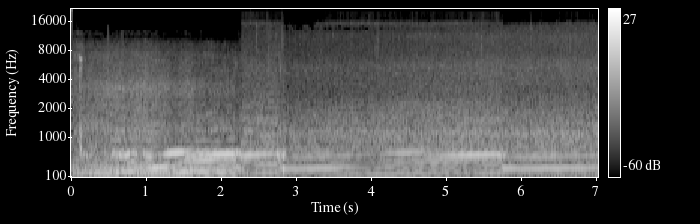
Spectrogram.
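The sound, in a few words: Porsche 992 and Audi R8 accelerating from 70 km/h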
